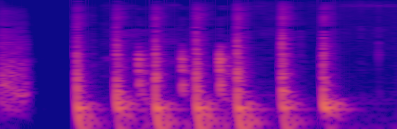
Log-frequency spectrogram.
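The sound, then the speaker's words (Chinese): Knocking on a door, a rapid, evenly spaced run of sharp knocks following a brief moment of silence. “我 去 看， 去敲门问问去。”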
